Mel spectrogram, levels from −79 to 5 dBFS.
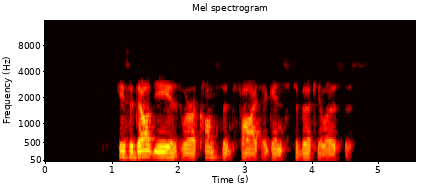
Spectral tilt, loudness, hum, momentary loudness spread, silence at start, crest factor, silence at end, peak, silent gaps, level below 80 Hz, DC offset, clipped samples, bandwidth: -10 dB/octave; -26 LUFS; none; 12 LU; 1.1 s; 20 dB; 0.95 s; -6 dBFS; none; -74 dBFS; under 0.1%; under 0.1%; 5.2 kHz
